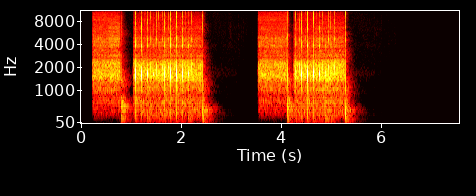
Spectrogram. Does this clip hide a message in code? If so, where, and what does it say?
Yes: pulse dialling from 0.2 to 5.3 s, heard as a rotary dial, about 9 pulses a second, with room echo. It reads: 0 7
